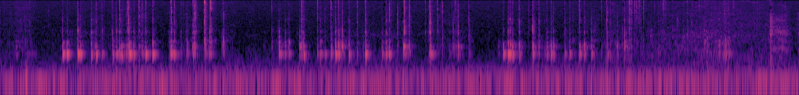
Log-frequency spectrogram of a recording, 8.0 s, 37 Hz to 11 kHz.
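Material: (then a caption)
Plastic. Fingertips and nails scratch and rake across the dense black plastic bristles of a hand-sized wooden paddle hairbrush held up close. The result is a steady run of rapid, patter-like clicks with bright ticks over a low rumble and a faint tone near 440 Hz.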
